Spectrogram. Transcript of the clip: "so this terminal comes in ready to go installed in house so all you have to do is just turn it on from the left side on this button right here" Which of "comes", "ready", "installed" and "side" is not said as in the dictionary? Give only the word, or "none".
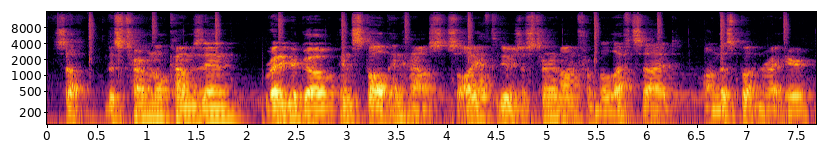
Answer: none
